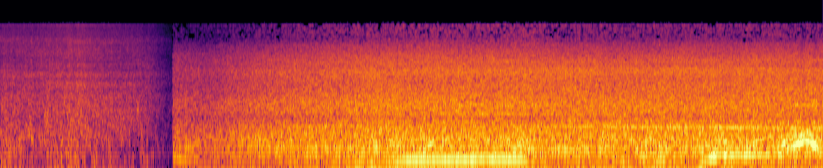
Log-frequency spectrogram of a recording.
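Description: Loud steady rushing noise with a heavy vehicle engine running underneath, revving up and back down near the end; the sound changes abruptly about three seconds in.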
